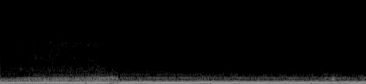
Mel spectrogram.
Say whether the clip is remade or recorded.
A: remade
